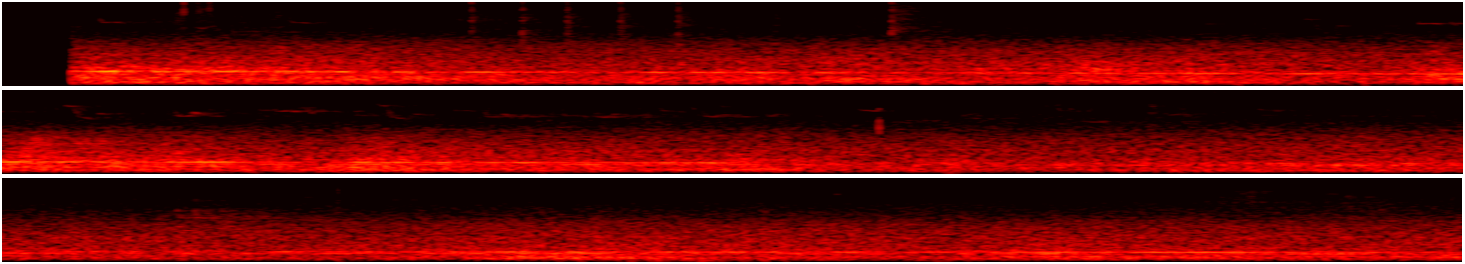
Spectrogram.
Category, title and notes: Soundscapes > Urban
Airplane above forest
Stereo recording of an airplane flying over a quiet forest ambience.
Peaceful, Bird, Wind, Field-recording, Day, Nature, Birds, Forest, Traffic, Birdsong, Park, Environment, Trees, Plane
